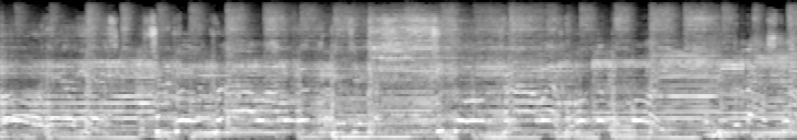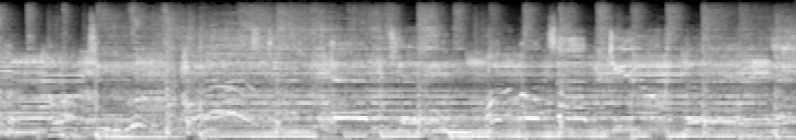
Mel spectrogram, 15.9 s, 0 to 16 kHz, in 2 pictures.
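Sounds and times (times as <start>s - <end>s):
bass guitar: 0.0s - 15.9s
drum kit with cymbal hits: 0.0s - 15.9s
electric guitar lead bending: 0.0s - 15.9s.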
